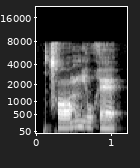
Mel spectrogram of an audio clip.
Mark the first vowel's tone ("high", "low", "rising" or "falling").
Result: rising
